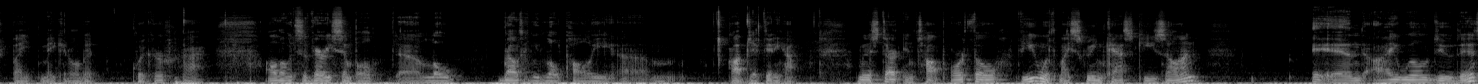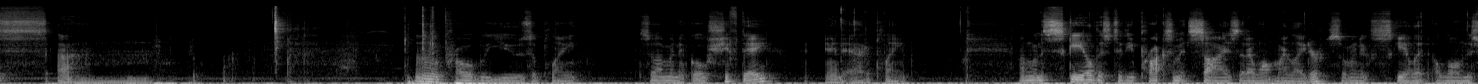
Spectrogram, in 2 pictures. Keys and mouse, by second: 0.6-5.0 middle drag, 19.0 shift+a.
